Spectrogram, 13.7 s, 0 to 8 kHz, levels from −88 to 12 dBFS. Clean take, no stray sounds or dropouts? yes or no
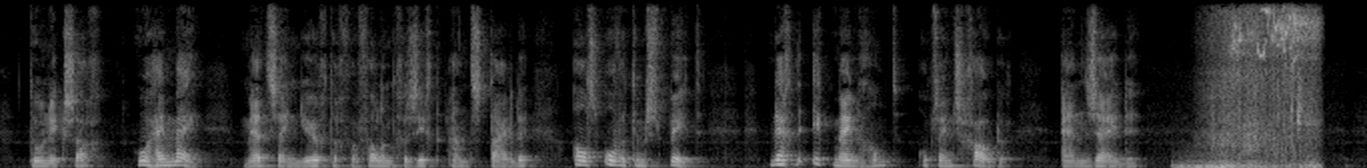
no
